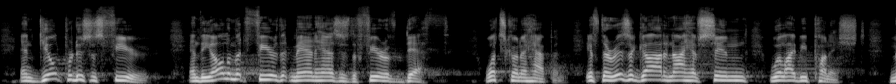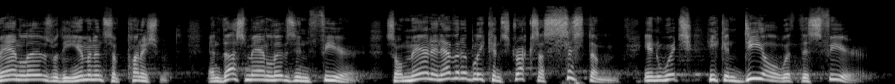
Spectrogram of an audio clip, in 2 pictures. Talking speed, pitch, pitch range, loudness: 200 wpm, 185 Hz, 160-215 Hz, -19 LUFS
